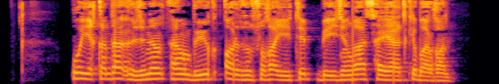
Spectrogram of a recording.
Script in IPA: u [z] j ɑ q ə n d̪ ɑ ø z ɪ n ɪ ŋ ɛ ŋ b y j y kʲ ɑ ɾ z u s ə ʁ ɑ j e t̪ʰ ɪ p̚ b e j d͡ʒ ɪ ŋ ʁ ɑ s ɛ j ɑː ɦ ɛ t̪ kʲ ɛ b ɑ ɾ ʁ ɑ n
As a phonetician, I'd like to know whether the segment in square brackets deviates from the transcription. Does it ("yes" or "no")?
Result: yes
